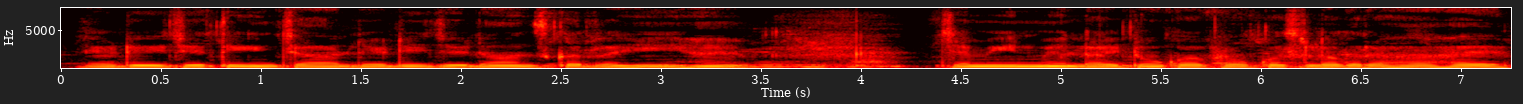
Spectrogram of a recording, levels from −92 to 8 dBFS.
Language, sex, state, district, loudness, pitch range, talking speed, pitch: Hindi, male, Uttar Pradesh, Muzaffarnagar, -34 LUFS, 130-145 Hz, 125 wpm, 135 Hz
